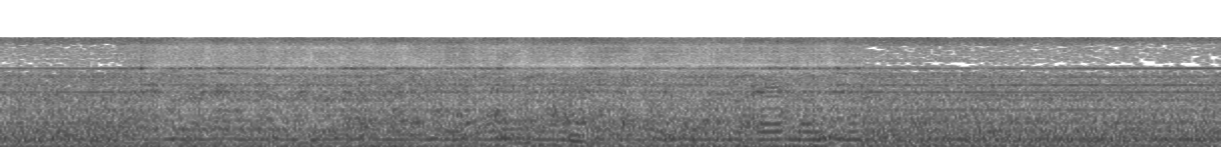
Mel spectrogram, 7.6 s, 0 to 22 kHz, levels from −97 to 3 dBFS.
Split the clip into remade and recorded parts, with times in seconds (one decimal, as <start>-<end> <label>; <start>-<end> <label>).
0.0-0.8 recorded; 0.8-5.4 remade; 5.4-7.6 recorded

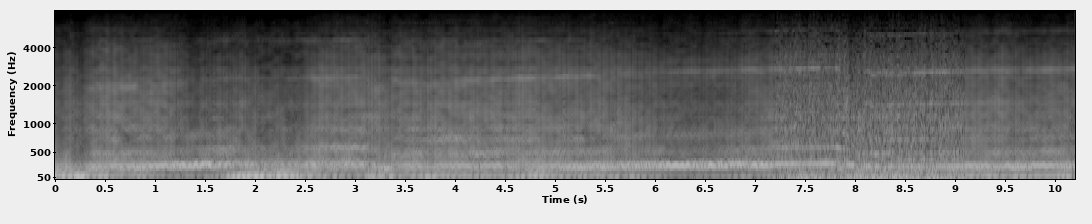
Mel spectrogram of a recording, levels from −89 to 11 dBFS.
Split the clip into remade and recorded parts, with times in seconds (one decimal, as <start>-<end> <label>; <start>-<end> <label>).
0.0-7.2 remade; 7.2-9.1 recorded; 9.1-10.2 remade

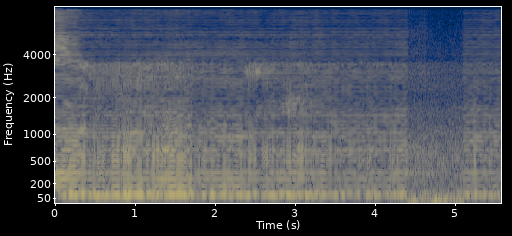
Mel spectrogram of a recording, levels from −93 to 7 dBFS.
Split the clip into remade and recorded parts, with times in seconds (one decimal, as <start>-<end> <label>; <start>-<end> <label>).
0.0-4.4 remade; 4.4-5.1 recorded; 5.1-5.6 remade

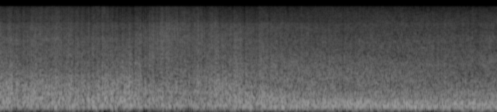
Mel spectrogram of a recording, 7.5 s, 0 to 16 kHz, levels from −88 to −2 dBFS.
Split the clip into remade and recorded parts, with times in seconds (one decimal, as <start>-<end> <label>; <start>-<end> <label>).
0.0-5.7 remade; 5.7-6.5 recorded; 6.5-7.5 remade

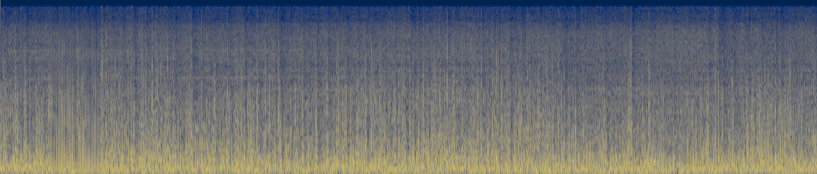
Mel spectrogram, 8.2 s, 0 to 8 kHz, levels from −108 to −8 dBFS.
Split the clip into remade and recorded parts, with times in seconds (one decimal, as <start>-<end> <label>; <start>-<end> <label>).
0.0-0.5 recorded; 0.5-1.0 remade; 1.0-8.2 recorded

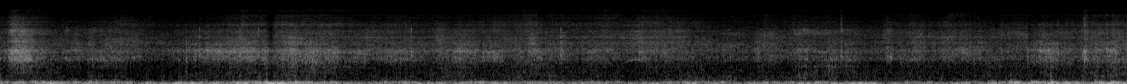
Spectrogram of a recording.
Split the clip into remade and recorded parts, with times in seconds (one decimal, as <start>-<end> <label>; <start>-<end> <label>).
0.0-4.4 recorded; 4.4-5.3 remade; 5.3-11.3 recorded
